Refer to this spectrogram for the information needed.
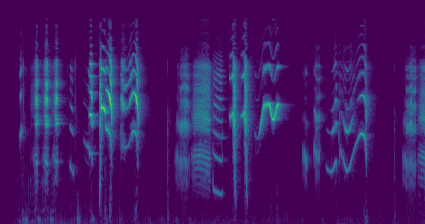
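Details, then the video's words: Ringneck parakeet talking: a run of chattering, speech-like phrases mixing buzzy harmonic bursts with clear whistled notes that swoop up and down, delivered in quick uneven bursts with brief pauses. "babe parrot talking!"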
